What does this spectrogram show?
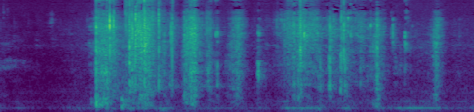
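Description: Crunchy cheese puffs being bitten and chewed in irregular crisp crunches. The chewing starts about a second in and goes on with a short pause in the middle.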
